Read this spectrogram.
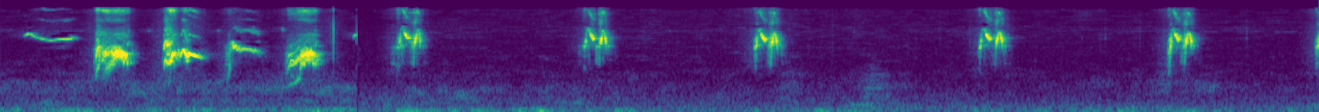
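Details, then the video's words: Shrike lure recording used for trapping or voice-training caught birds: a rapid burst of harsh notes with a high whistled slur, then single scratchy notes repeated roughly once a second. "Tiếng chim Bách Thanh mồi"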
